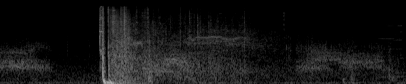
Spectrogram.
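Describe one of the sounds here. A gunshot cracks and echoes.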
